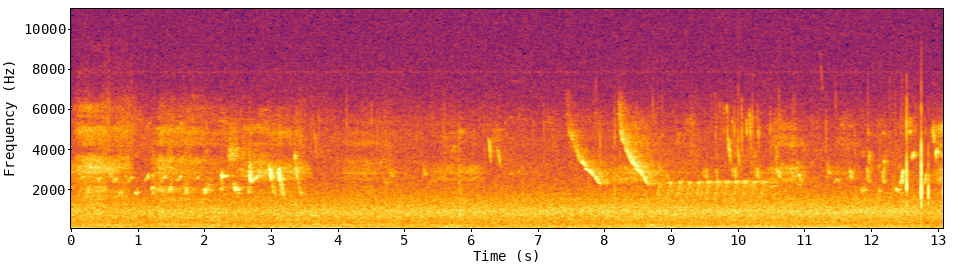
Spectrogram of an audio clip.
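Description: Birds chirping over a steady outdoor background hiss, with two downward-sweeping calls about eight seconds in. A few light clicks come near the end.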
